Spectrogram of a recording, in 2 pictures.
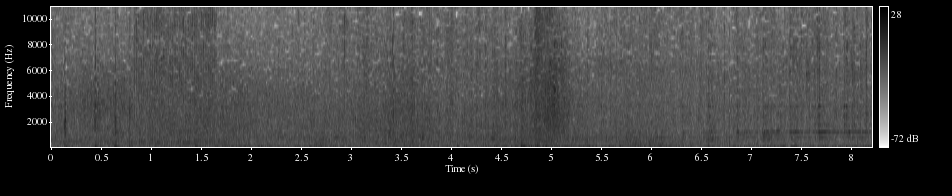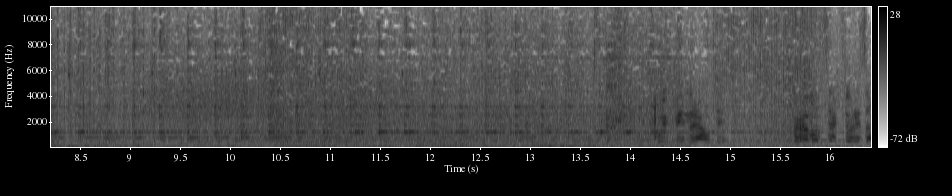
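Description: Wind rushes past a soldier in freefall.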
